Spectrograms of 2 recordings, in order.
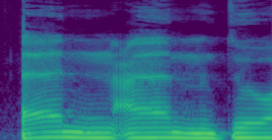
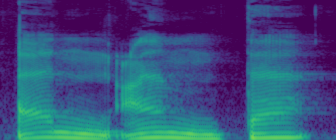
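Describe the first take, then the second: First: The final vowel sounds like u. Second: The final vowel sounds like a. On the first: The speaker calls it wrong. "bibirnya sedikit dimonyongkan sehingga menyerupai dhammah" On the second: The speaker calls it right. "kaidah mengucapkan fathah yang benar"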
